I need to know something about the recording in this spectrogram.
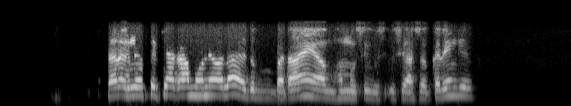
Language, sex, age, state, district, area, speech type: Hindi, male, 45-60, Uttar Pradesh, Sitapur, rural, conversation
